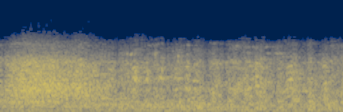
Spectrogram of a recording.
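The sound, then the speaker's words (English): A train rumbles past a shabby room just outside Salford, a loud, steady roar of wheels and engine noise that barely changes over a few seconds, with no voices heard over it. “Them ruddy trains drive me mad.”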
